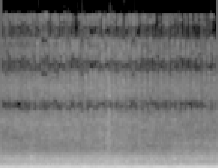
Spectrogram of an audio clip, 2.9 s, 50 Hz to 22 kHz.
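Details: Fully restored 1958 Johnson 18 hp FD-12 outboard on lake test, about 22 mph on a 14 ft Feathercraft: steady, throaty low drone with an even beat, no misses or knocks; running cleanly and healthily.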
